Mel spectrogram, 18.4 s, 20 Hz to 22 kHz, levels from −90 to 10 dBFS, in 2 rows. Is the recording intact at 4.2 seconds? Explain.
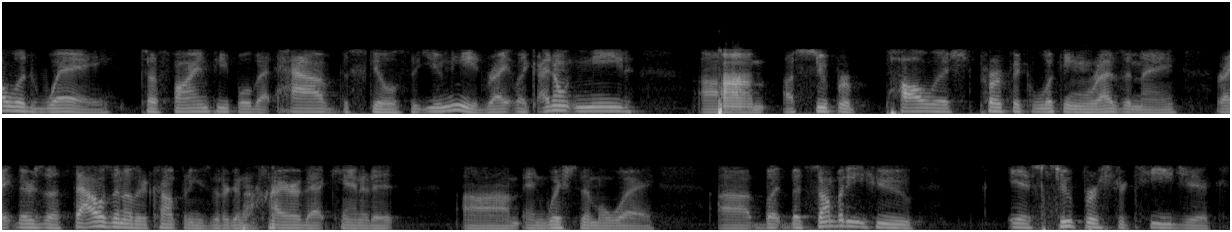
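No. At 4.2 s, as throughout the clip, GSM full-rate codec damage is plainly audible: regular-pulse excitation and a 4 kHz ceiling give the speech a buzzy, gravelly roughness.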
